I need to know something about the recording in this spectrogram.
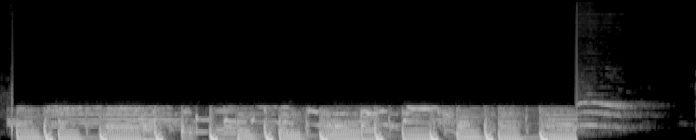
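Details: Electronic dance music with a steady, throbbing bass beat plays for almost six seconds, ends on a ringing note and fades to silence. No animal sounds.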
